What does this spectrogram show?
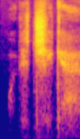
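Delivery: hushed, breathless whisper; whispered nosy question. Retold or imitated. Relatives craning to see her present, whispering. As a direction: whisper it like a curious onlooker.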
